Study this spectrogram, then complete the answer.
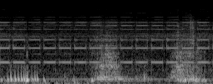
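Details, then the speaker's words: GoolRC 3500KV brushless motor and 60A ESC fitted to a Deerc 9200e 1:12 RC car: with the remote on, a steady, obnoxious fast high-pitched beep with louder pulses; the ESC's throttle neutral is not calibrated, fixed by centering the trims and settings. "everybody's getting this beeping right obnoxious fast red beep real quick"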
